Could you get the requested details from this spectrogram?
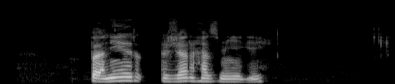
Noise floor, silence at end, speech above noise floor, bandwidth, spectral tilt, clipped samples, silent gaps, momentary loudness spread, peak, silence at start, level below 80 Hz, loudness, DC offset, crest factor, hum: -70 dBFS; 1.35 s; 50 dB; 8.6 kHz; -7.5 dB/octave; under 0.1%; none; 11 LU; -2 dBFS; 0.9 s; -76 dBFS; -21 LUFS; under 0.1%; 22 dB; none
